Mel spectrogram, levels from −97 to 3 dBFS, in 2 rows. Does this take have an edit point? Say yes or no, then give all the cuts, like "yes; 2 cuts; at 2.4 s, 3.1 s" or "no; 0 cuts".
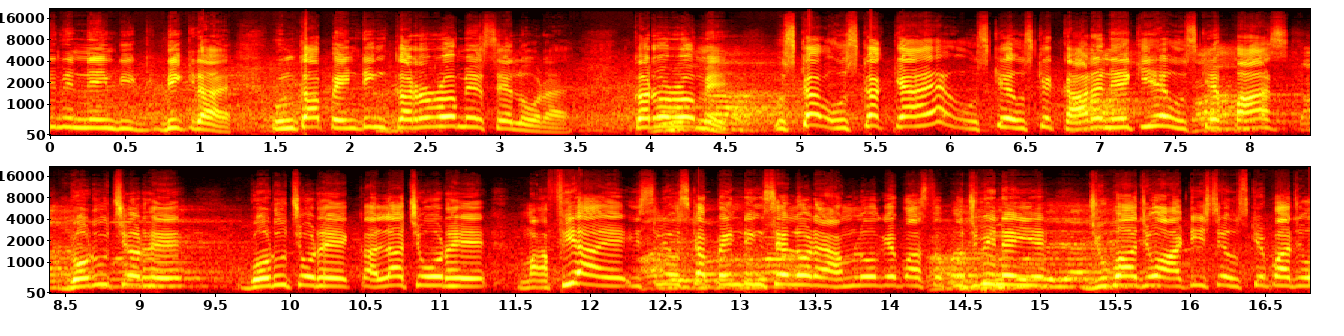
no; 0 cuts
